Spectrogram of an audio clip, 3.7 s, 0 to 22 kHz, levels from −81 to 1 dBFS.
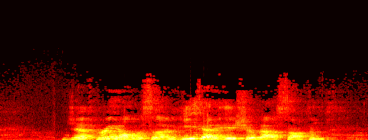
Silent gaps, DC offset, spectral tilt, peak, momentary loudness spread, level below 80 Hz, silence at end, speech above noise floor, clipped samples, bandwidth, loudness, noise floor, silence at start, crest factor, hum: none; under 0.1%; -7 dB/octave; 0 dBFS; 11 LU; -56 dBFS; 0.35 s; 33 dB; under 0.1%; 10 kHz; -14 LUFS; -46 dBFS; 0.6 s; 14 dB; none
